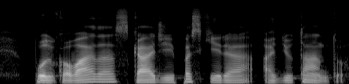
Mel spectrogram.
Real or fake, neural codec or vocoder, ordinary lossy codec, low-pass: real; none; MP3, 96 kbps; 14.4 kHz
